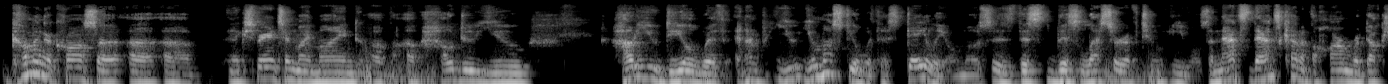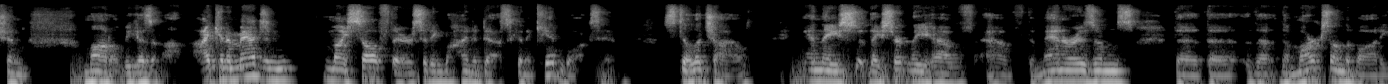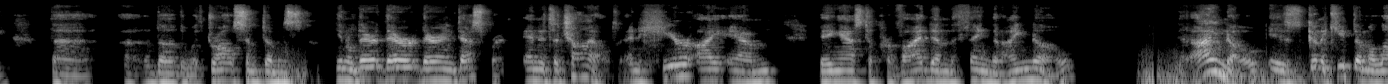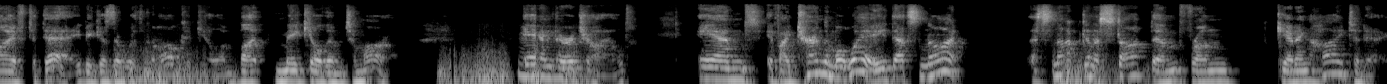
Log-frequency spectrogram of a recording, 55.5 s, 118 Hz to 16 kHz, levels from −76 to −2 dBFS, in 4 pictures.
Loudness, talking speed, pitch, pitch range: -27 LUFS, 165 wpm, 125 Hz, 115-150 Hz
